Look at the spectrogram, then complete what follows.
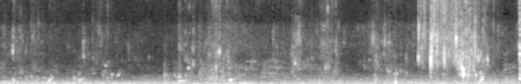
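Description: Small waves lapping and trickling against a rocky lakeshore. About four seconds in, water poured from a camp pot splashes into the lake for about a second.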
